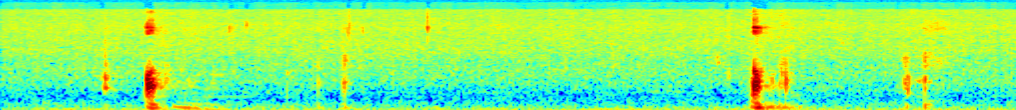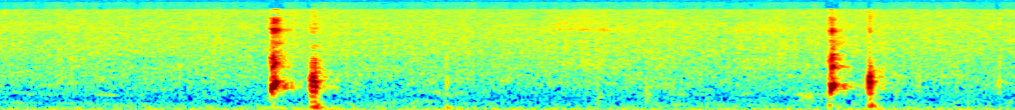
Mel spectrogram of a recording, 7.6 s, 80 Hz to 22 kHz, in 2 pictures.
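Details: Baby girl on day 29 (as tagged): short, sharp gulping hiccups recurring about every two seconds, some in quick pairs, roughly 30 a minute.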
